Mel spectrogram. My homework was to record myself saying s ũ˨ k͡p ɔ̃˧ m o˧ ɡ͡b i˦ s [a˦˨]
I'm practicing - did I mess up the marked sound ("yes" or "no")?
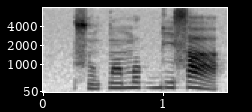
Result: no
